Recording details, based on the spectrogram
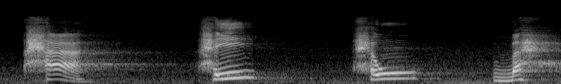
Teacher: Huruf ha dikeluarkan dari tengah-tengah tenggorokan.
